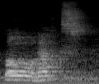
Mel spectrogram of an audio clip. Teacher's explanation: Tórax, tórax. Veja que esse X aqui no final de tórax, ele funciona como um K e um S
